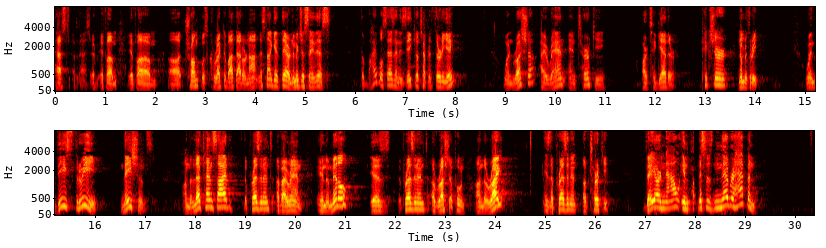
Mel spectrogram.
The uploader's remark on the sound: El Paso Christian Church Live Stream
